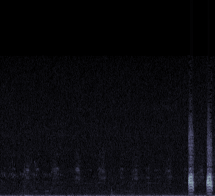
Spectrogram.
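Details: Faint, soft notes repeat quietly before an Egyptian goose bursts out with two loud, harsh honks in quick succession near the end.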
